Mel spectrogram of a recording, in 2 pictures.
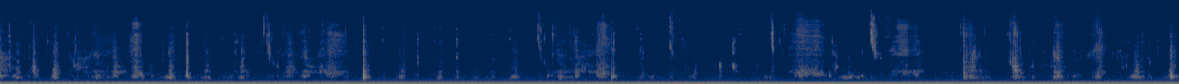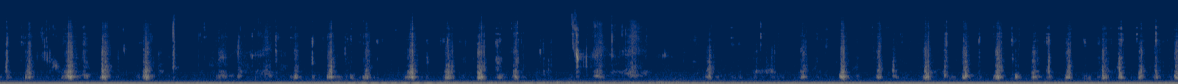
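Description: Close-miked chewing and crunching of mouthfuls of rice, salted fish and raw vegetables such as napa cabbage, with many short crunches throughout, over a steady low hum.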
